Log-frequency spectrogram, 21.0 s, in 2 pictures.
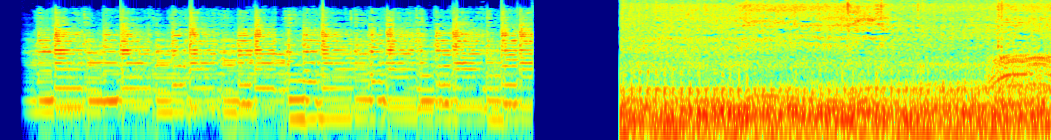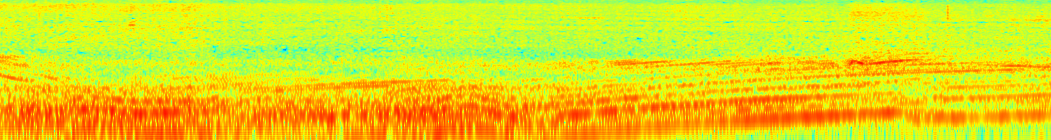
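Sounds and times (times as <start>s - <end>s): motorcycle accelerating: 6.2s - 21.0s
motorcycles rumbling: 6.2s - 21.0s.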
